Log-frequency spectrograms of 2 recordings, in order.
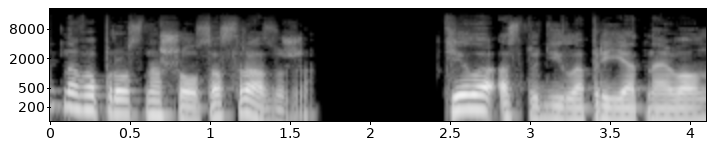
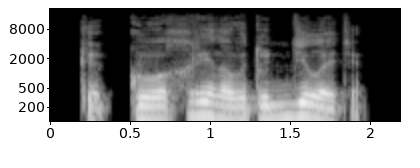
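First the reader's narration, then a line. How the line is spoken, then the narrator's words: Hoarse rasp. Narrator (Russian): прохрипел я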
